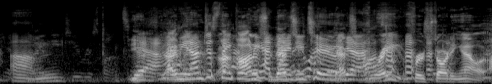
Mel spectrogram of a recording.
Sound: group chattering

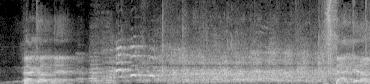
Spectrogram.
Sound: audience laughing

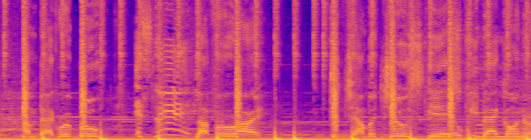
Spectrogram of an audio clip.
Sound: skrrt, skrrt

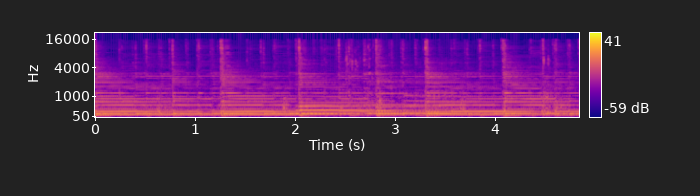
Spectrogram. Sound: waves lapping

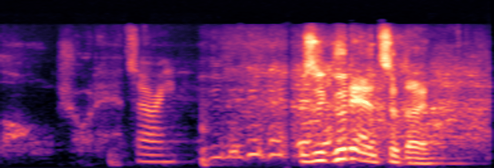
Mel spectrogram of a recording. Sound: audience laughing

